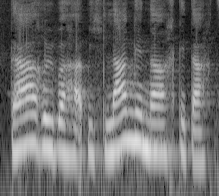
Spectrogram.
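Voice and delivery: loud, puffed-up pride; proud. A narrator's reading. Stroh proudly announcing his plan to Sau, loud. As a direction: boast it like a proud little straw. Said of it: "voller Stolz".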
